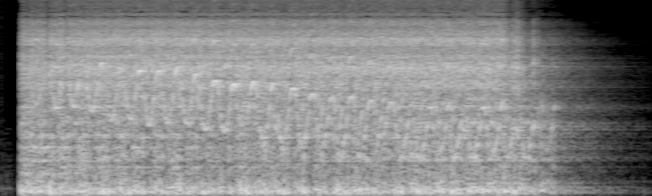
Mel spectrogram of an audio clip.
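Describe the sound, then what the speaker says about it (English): An electric guitar on the bridge pickup, the pick's edge rubbed along the G and B strings, gives a dense gritty scraping wash smeared by multiple echo repeats, loud and sustained for about four seconds before trailing off. "I'm just basically rubbing the edge of the pick against the G and the B string."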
